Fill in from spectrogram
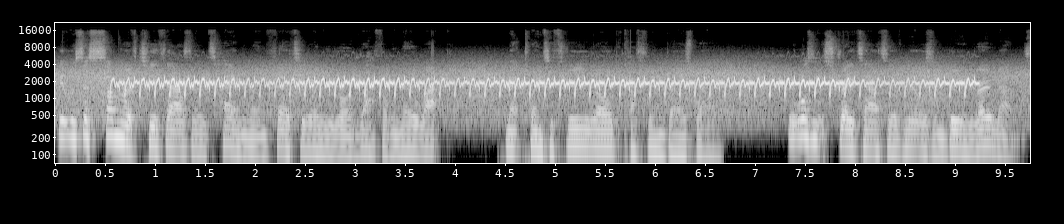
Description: SSTV (slow-scan television), Robot 36, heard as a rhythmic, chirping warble, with radio static and speech in English.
